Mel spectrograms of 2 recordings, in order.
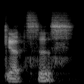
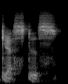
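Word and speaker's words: Ghetsis: I'm looking at this now and it's spelled an entirely different way than I used to pronounce it. Getsis. I normally said Gestis.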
